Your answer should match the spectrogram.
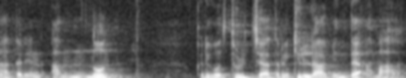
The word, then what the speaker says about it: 암논: 암놈이라고 해야 되나? 논이에요. 암논.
